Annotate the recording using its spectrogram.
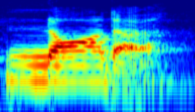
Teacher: we have a t between two vowels. So a native speaker is going to pronounce that as a soft d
